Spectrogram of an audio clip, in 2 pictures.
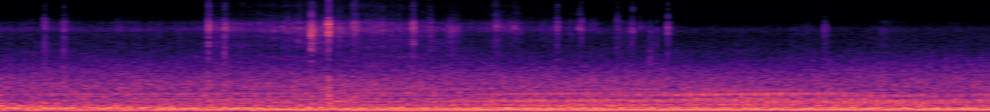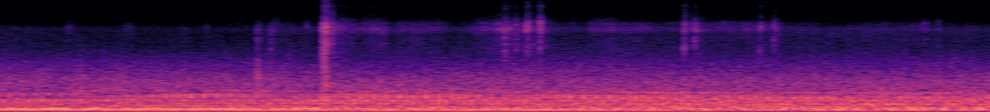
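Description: Vintage Freeformer skateboard with hard wheels rolling on concrete: a grinding rumble that swells as it passes mid-way, with a couple of sharp clacks, one about two seconds in and one past the middle. A steady low rumble runs underneath.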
